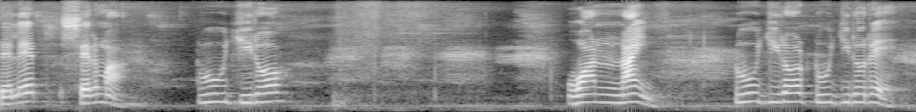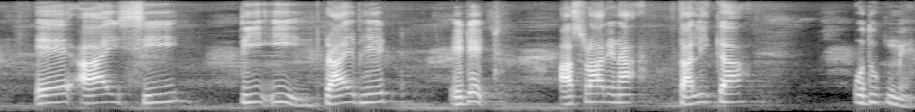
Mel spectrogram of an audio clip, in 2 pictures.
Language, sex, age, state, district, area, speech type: Santali, male, 60+, West Bengal, Dakshin Dinajpur, rural, read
